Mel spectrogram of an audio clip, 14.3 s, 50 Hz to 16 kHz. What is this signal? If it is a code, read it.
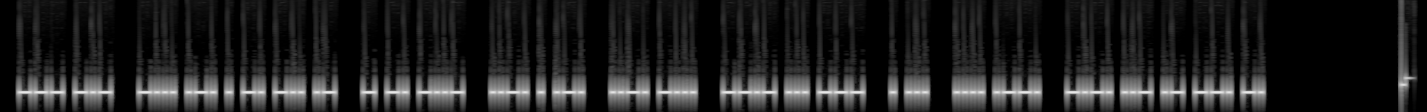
Morse code, heard as a keyed tone, about 28 wpm, 700 Hz. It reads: OK BRENDA TNX FER FB QSO ES HP CUAGN
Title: Practice QSO - Exchange 4 - Ending - 30wpm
